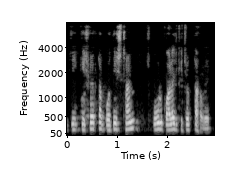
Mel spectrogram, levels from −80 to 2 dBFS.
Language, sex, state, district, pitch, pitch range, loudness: Bengali, male, West Bengal, Jhargram, 150 Hz, 145-165 Hz, -16 LUFS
